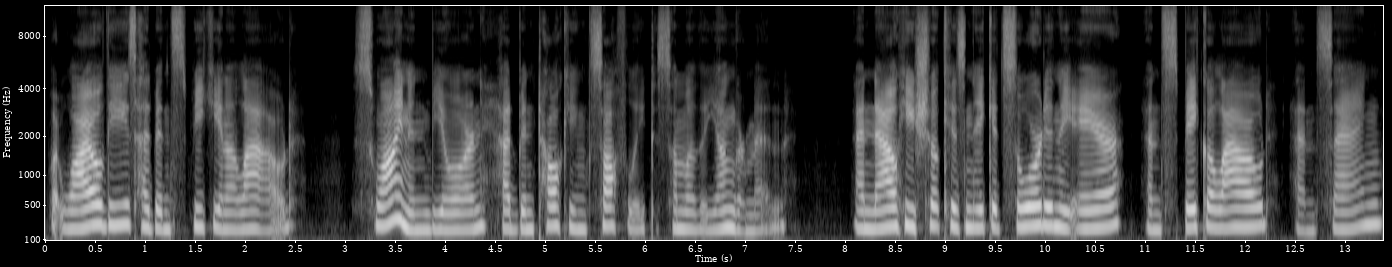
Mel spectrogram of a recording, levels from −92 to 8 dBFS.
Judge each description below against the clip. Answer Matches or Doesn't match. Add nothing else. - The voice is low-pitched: Doesn't match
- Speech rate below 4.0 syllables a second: Matches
